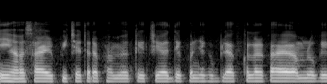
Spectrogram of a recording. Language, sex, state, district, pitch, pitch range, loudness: Hindi, male, Maharashtra, Washim, 145 Hz, 140-145 Hz, -17 LUFS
